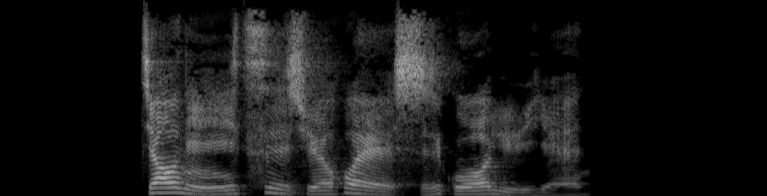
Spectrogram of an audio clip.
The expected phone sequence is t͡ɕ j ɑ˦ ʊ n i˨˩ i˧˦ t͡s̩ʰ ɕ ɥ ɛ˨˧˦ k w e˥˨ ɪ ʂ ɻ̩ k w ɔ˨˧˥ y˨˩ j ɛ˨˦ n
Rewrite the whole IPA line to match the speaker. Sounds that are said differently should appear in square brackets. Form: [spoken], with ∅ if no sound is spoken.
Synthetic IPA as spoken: t͡ɕ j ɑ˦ ʊ n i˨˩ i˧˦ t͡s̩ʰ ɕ ɥ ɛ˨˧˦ [x] w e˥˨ ɪ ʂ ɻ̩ k w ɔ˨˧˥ y˨˩ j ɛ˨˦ n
